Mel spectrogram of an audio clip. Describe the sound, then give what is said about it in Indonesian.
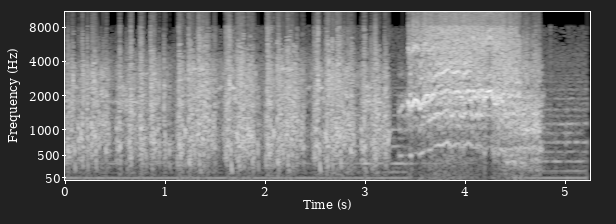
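Horses gallop and neigh as riders arrive after riding along the foothills of a mountain: about three seconds of rapid, loud hoofbeats, followed by a long, high, wavering whinny that ends abruptly. “Kami berkuda di sepanjang kaki Gunung Lejar sampai ke bagian selatan.”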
